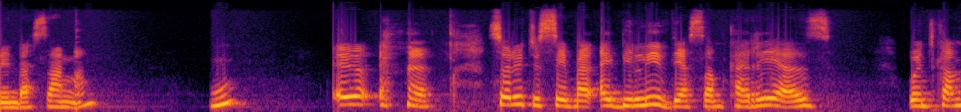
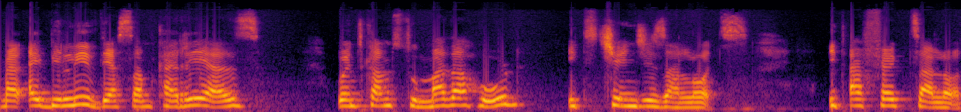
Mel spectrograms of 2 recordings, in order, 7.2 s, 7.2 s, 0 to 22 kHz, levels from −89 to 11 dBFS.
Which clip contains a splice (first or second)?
first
